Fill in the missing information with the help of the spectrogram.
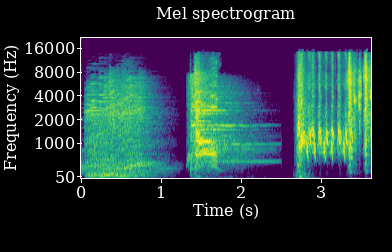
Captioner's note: Sam groaning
